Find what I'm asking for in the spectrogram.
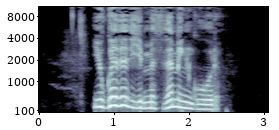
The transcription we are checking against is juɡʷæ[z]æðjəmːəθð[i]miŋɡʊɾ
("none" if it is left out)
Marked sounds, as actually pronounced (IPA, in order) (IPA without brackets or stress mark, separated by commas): ð, æ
